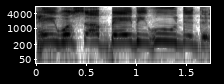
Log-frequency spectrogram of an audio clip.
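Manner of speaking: high, patronising, condescending tone. Imitating men on the Strip talking to women: imitating men talking down. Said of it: "they talk like this".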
